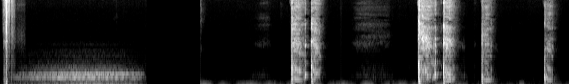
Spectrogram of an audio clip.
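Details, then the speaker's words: Adult's morning smoker's cough: six harsh, raspy coughs in short bursts after a brief steady tone; the person says the cough is back and their lungs crave a cigarette. "and I'm coughing my lungs are telling me hey you need a cigarette oh I would kill for a cigarette and coffee right now"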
